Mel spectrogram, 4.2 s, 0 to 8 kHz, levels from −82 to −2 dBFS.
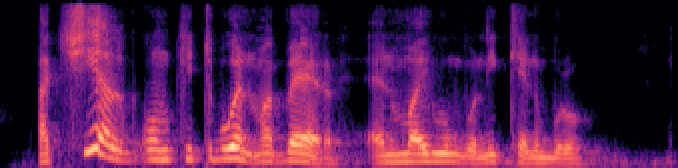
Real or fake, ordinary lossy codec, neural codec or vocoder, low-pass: fake; none; codec, 16 kHz in and 24 kHz out, 0.8 kbps, FocalCodec, streaming, 65536 codes; 7.2 kHz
